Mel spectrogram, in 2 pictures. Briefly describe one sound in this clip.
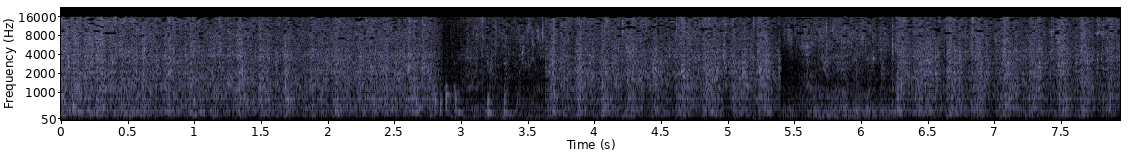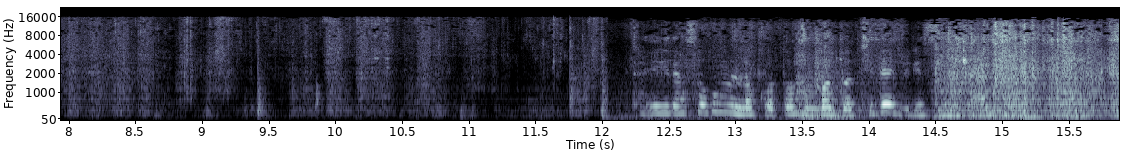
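Clams clatter against each other as they are scrubbed by hand.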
